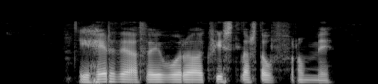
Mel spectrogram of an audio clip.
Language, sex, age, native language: Icelandic, male, 13, Icelandic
